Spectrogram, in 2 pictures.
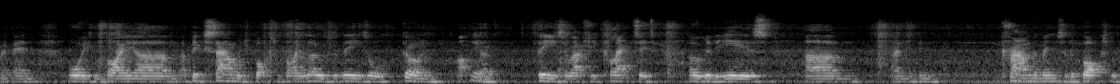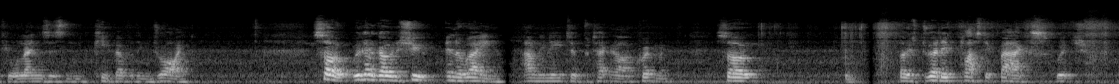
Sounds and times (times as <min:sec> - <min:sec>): Speech: 0:00.0 - 0:13.2, 0:14.3 - 0:18.9, 0:19.6 - 0:22.3.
